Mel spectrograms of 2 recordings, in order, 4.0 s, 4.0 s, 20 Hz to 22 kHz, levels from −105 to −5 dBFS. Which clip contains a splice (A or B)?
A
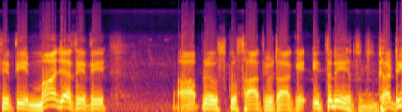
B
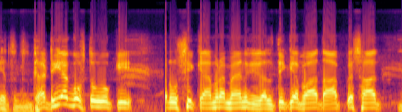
B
